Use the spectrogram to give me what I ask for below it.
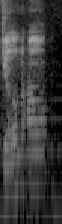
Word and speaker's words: Gyllenhaal: pronounced Gyllenhaal.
